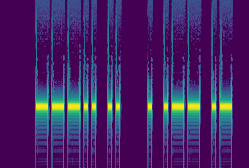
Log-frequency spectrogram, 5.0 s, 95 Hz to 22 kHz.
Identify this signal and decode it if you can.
Morse code, heard as a keyed tone, about 15 wpm, 700 Hz. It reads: 8I EWA
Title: Winter Field Day Exchanges Encore 15wpm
